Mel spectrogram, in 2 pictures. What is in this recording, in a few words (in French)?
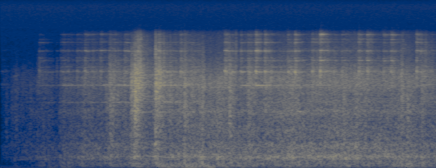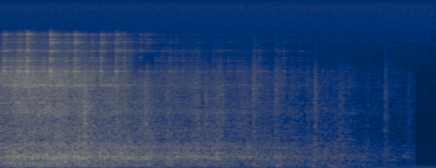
Passage de tramway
